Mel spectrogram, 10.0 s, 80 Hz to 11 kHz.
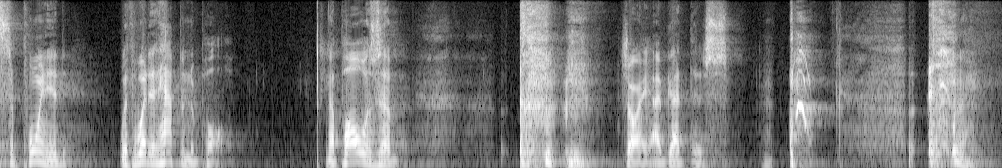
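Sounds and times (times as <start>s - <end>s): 
speech: 0.1s - 2.4s, 3.2s - 4.1s, 5.4s - 7.8s, 9.1s - 9.8s
harsh raspy coughing: 5.2s - 6.0s, 7.6s - 8.3s, 9.1s - 10.0s.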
